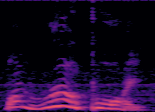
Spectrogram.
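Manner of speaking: very high, loud falsetto; mock squeaky boy. Mocking people who claim to be real, squeaky falsetto. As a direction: squeal it out in a put-on little voice.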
